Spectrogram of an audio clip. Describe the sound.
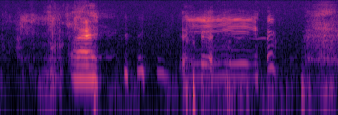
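A pig grunts and oinks in short, harmonic bursts, one longer squealing call in the middle, with brief snorts between and a breathy tail at the end.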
